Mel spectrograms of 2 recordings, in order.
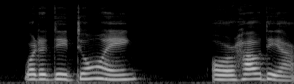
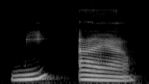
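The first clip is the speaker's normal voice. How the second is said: ordinary talk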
